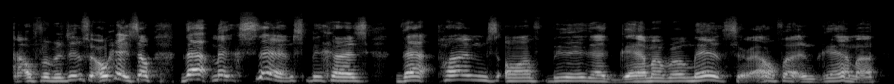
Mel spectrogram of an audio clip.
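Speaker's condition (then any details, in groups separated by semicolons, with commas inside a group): Tongue cancer surgery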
